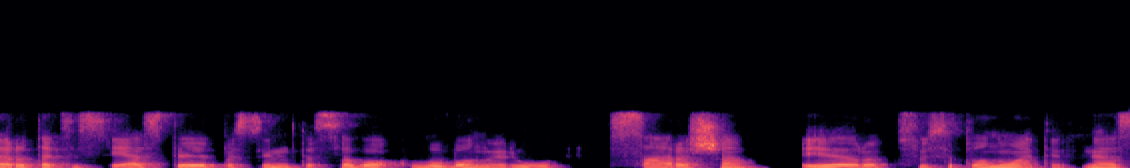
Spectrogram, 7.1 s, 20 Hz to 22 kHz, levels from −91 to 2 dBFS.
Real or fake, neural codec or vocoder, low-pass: real; none; 7.2 kHz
